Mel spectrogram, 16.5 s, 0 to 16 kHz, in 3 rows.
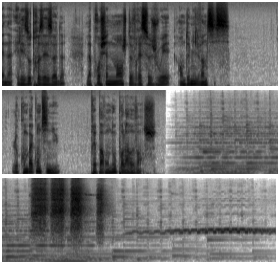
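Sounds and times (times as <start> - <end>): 
speech: 0.0 - 4.6, 5.7 - 8.6, 11.6 - 12.0
harsh noisy bird squawks: 11.6 - 13.3.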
